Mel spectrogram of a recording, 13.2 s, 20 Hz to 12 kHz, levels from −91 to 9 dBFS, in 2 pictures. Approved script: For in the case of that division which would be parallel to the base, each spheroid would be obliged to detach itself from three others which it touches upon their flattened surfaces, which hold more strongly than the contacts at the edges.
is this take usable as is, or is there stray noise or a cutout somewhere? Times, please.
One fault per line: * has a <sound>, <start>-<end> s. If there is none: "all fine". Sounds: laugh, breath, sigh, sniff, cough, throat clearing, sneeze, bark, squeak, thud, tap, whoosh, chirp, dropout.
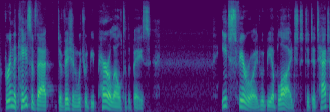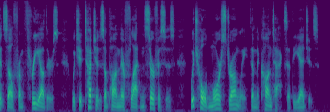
all fine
